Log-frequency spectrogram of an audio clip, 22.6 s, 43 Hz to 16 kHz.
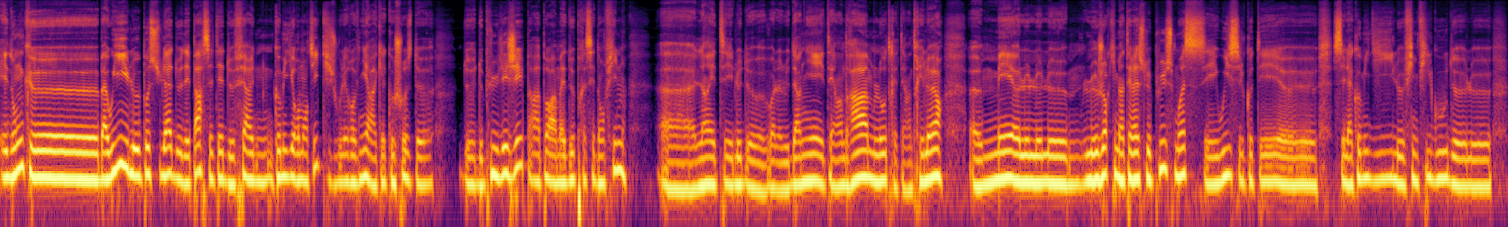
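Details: Stuttering in a 31-year-old man, not very audible now after much practice.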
